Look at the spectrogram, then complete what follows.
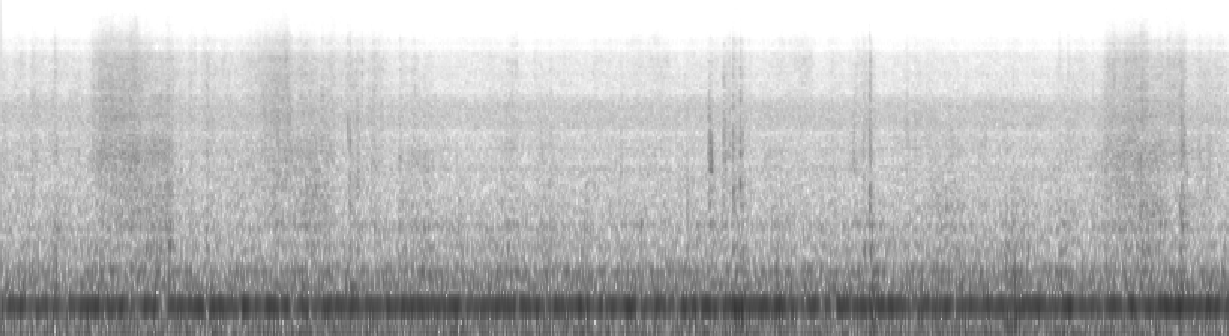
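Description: Soaked sponges squelching and thick soap suds crackling as gloved hands squeeze them, in a few separate squishes about a second in, around four seconds in and near the end. A steady low hum runs underneath throughout.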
